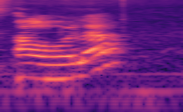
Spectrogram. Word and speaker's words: Paola: Again, my name is Paola. And the easiest way I explain pronouncing that is pa, like papa, and then hola. So I am Paola Hernandez Barón, and I am the well-being consultant for our Office of Financial Wellness and Education.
